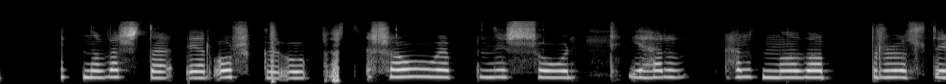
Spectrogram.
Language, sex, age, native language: Icelandic, female, 11, Icelandic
